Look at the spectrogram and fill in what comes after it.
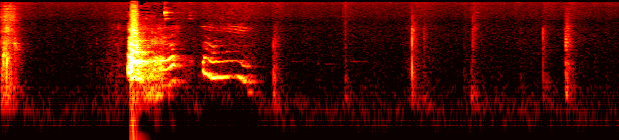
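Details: Toby, a puppy, having a temper tantrum indoors: one sharp, loud bark followed by a wavering, whiny growl lasting about half a second, then a series of soft, scattered clicks and taps.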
